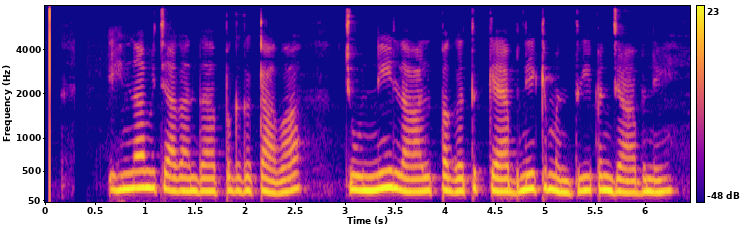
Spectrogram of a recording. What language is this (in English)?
Punjabi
